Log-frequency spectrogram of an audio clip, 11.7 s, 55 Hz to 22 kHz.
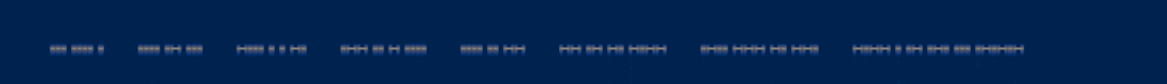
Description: Morse code, heard as a keyed tone, about 42 wpm, 700 Hz. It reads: SHE HAS BEEN WITH HIM MANY LONG YEARS.
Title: 2x Word-Spacing - Sentences from Top 200 Words - 45wpm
